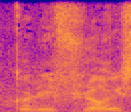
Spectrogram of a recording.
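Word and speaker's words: cauliflorie: La coliflorie, ça s'écrit C-A-U, donc coliflorie, c'est-à-dire que les fleurs sortent directement de la branche.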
